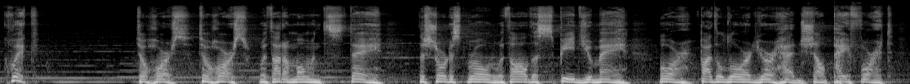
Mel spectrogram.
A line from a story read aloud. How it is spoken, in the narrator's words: Then cried the Sultan to a soldier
